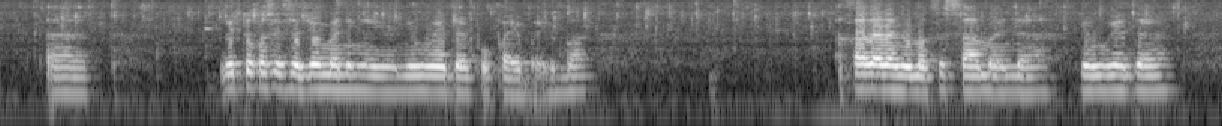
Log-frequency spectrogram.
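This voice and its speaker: Against noticeable background noise, a woman speaks at a moderate pace in a very deep, low voice with monotone, flat intonation. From Cebu, Philippines. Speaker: vlogger. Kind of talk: casual vlog chat. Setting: kitchen at home.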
